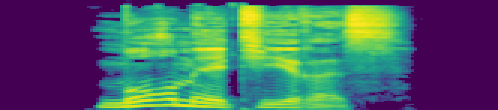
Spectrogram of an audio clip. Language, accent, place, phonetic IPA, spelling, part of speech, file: German, Germany, Berlin, [ˈmʊʁml̩ˌtiːʁəs], Murmeltieres, noun, De-Murmeltieres.ogg
- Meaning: genitive singular of Murmeltier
